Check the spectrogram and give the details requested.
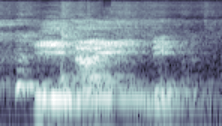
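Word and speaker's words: הנני: each respond with hinini it is pronounced as hinini hin so gagay din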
